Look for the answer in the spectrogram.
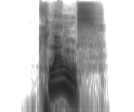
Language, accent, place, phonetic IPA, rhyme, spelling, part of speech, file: German, Germany, Berlin, [klaŋs], -aŋs, Klangs, noun, De-Klangs.ogg
- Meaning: genitive singular of Klang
